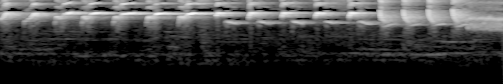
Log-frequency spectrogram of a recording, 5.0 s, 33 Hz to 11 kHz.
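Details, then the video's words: Canary aged about five months, assembling its song from imitated ciblek, klik-klik and prenjak lumut calls, repeats clipped high chirps in steady series, dropping to lower notes before ending in loud sweeping syllables. "Kicau burung kenari gacor noto lagu U 5 bulan"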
